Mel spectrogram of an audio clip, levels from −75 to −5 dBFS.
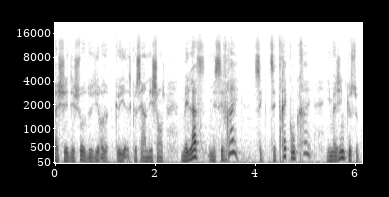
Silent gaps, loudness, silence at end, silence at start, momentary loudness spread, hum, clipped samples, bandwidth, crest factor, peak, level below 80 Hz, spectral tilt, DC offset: none; -32 LUFS; 0 s; 0 s; 11 LU; none; under 0.1%; 16 kHz; 20 dB; -12 dBFS; -50 dBFS; -4.5 dB/octave; under 0.1%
